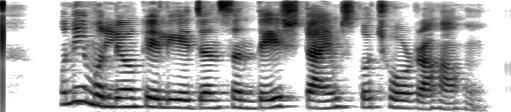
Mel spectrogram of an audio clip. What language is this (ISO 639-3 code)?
hin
